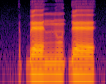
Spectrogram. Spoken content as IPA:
ɓɛnũ ɗɛ

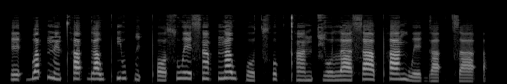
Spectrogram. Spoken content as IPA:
e˨ʔba˦p̚ n̪ẽ˧t̪ʰa˦ʔɡa˥˧w pʰju˦pi˨ʔpʰɔ˨˩ swe˥˧sã˦p̚ ŋa˥˧wpo˨˩ t͡sʰo˦k̚t̪ʰã˧nt͡ɕo˧ la˧sa˥˧ pʰa˦ŋwe˨˩ɡa˨ʔt͡sa˨ʔ

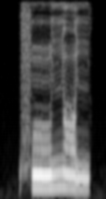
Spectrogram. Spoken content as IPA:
fũːɲɔ̃ɲ

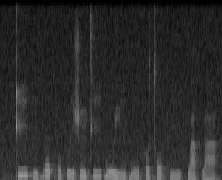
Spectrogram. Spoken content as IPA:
kʼiː˦pi˨ bo˦pʰʊ˨kʷi˦˨ʃĩ˦ tʰiː˦ɓuː˦ji˨ɓuː˨ hʊ˦tʰo˦pʰiː˨ kʷa˦ kʷa˦

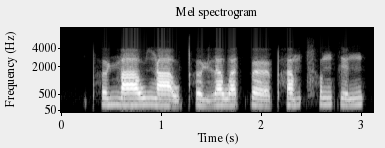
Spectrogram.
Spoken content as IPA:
pʰɵ˨˧ɥmaː˨˧w ŋaː˨˩wt̪ʰɵ˨˩ɥlɐ˨wɐ˨˥t̚ pœː˨˩pʰɐ˨˧m t͡sʰʊ˧ŋ kɪ˨˧ŋ

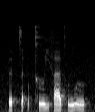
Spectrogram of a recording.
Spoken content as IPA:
ɵ˨t̚ t͡sɐ˧p̚ɐ˥p̚kʰuː˨˧j faː˨˧kʷʰɪ˨˥ŋwuː˧

